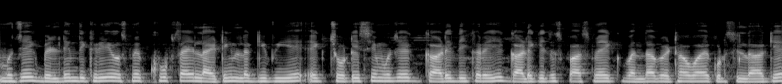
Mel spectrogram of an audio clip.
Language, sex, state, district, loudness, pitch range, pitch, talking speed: Hindi, male, Uttar Pradesh, Jyotiba Phule Nagar, -16 LUFS, 140-155 Hz, 145 Hz, 270 wpm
